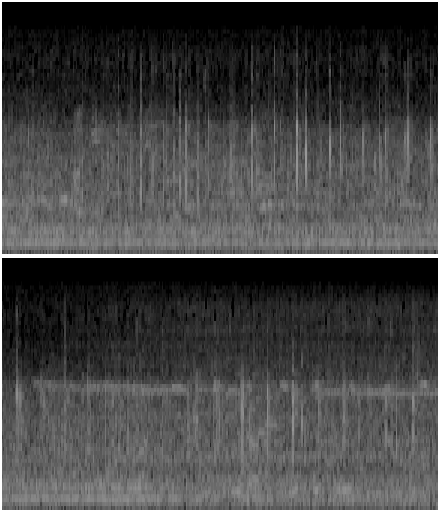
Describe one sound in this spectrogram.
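Running shoes slap rhythmically on pavement.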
